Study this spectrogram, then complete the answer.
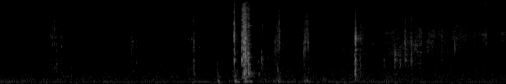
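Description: Scissors trim a paper napkin for a ring-bound journal, giving a few short crisp snips and rustles close by, with the densest cluster in the middle and quiet pauses between cuts.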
